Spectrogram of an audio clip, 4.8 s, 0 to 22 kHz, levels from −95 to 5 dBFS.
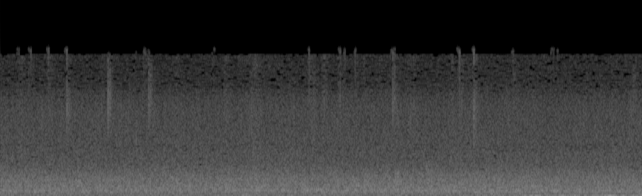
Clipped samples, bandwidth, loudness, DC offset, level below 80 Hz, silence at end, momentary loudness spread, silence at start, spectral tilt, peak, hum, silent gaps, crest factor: under 0.1%; 17 kHz; -42 LUFS; under 0.1%; -52 dBFS; 0 s; 1 LU; 0 s; -2 dB/octave; -28 dBFS; none; none; 14 dB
